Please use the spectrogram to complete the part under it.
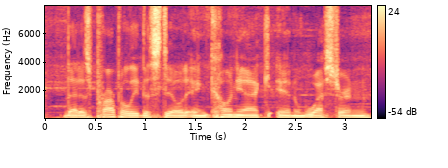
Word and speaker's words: Cognac: We're about to hear how it's pronounced. Oh, I've got to turn up my volume probably. Here we go. Let's try it again. – Cognac. – Cognac. Cognac. – So all we were close.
